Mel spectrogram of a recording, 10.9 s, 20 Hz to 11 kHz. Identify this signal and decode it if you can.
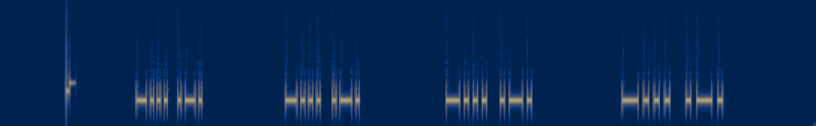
Morse code, heard as a keyed tone, about 24 wpm, 700 Hz. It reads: BR BR BR BR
